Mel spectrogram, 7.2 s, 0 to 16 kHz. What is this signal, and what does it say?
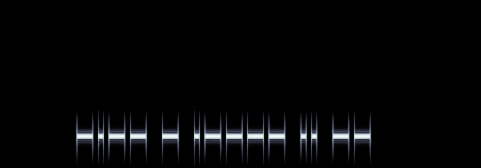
Morse code, heard as a keyed tone, about 15 wpm, 700 Hz. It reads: YT1IM
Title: DXCC-100 Call Signs - 5 Characters - Repeated 3x - 15wpm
